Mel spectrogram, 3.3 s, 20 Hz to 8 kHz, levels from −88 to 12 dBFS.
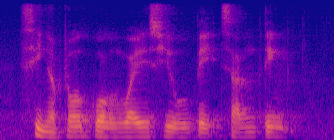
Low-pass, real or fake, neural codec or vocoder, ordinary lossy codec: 7.2 kHz; fake; codec, 16 kHz in and 24 kHz out, 0.6 kbps, FocalCodec, streaming, 4096 codes; none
